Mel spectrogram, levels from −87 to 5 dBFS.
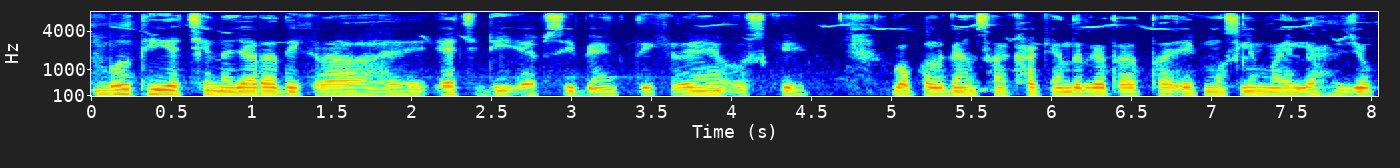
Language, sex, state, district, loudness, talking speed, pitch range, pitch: Hindi, male, Chhattisgarh, Raigarh, -22 LUFS, 180 wpm, 120-130 Hz, 125 Hz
